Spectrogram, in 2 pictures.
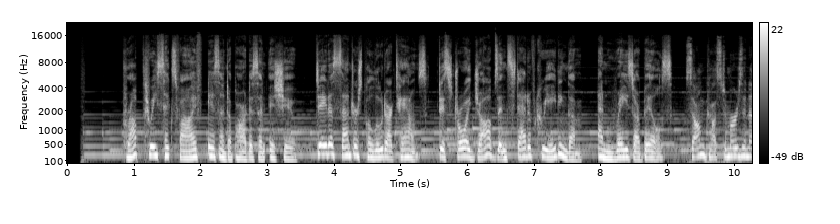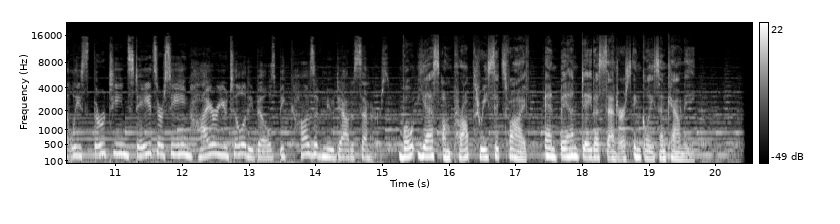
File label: political voice over non partisan english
